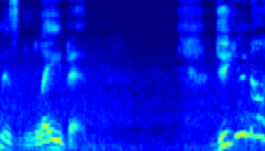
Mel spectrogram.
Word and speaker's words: Laban: call me here's the thing my name is laban do you know how many times my name has been mispronounced by people so i honestly don't even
